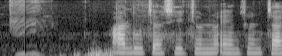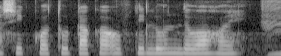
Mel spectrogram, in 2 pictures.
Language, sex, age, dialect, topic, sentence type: Bengali, female, 18-24, Rajbangshi, agriculture, question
